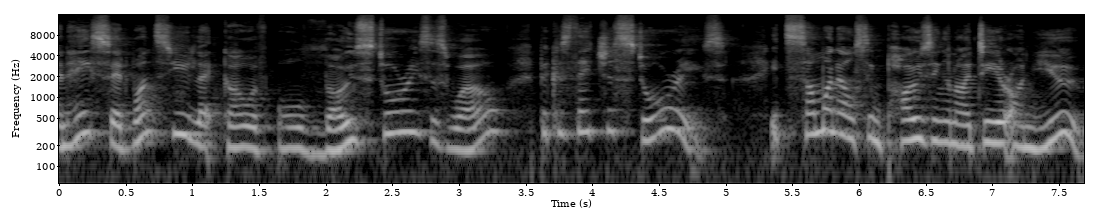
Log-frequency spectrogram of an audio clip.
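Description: Speaking at a moderate pace, a woman uses a high pitch with very wide pitch swings. Her accent is Australian. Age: 50s. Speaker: filmmaker. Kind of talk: casual chat.

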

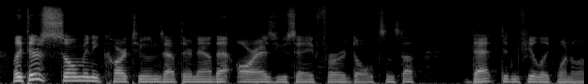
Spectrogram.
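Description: A plain, everyday voice in a very clean recording with a silent background. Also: man. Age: 30s. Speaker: film podcast host. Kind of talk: casual chat.

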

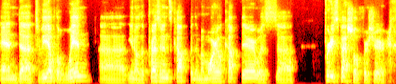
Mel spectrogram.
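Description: Against a quiet background, a man talks at a fairly quick pace in a plain, everyday voice of medium pitch. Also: ordinary pitch variation. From New Brunswick, Canada. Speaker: guest, teacher and former hockey player. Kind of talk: interview.

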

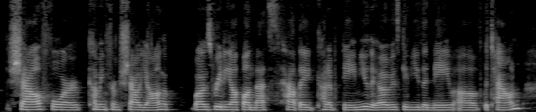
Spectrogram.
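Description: A woman with an American accent and a fairly low pitch talks at a moderate pace in a monotone, flat intonation, on a very clean recording with a silent background. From New Jersey. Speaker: podcast co-host and Chinese adoptee. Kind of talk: casual interview chat.

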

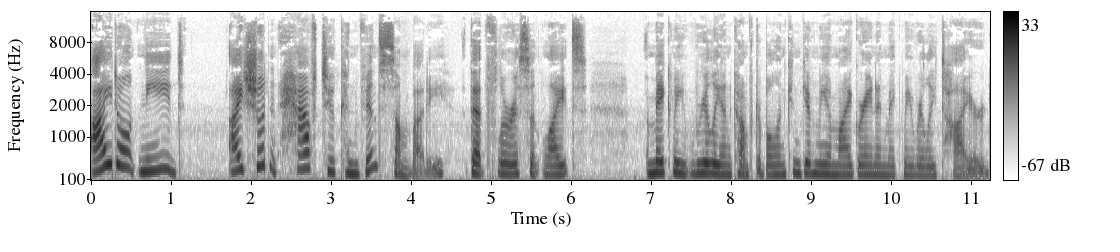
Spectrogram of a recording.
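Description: Recorded very cleanly against a silent background, a woman with an American accent and a plain, everyday voice talks at a fairly slow pace, her pitch fairly high and her intonation lively. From US Midwest, Chicago. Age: 50s. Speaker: podcast host. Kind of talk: interview.

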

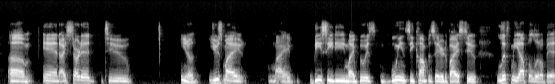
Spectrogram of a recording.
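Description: Against a quiet background, a man with a normal speaking voice talks at a fairly slow pace. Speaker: travel videographer and scuba diver. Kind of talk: casual interview chat.

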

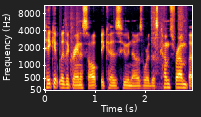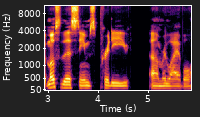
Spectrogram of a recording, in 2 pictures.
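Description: A normal speaking voice at a moderate pace with fairly even intonation comes through a very clean recording with a silent background and a dry, close sound free of echo. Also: man. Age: 30s. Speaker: podcast host. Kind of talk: reading aloud; casual chat.

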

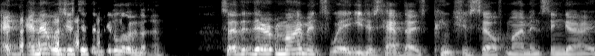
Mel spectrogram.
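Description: Bright and sharp in tone, a man with an Australian accent speaks with very wide pitch swings. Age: 50s. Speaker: motorsport commentator. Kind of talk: casual chat.

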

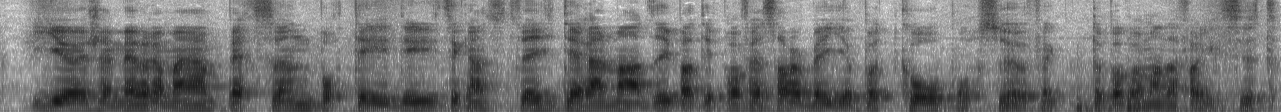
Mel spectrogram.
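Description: Over noticeable background noise, the speech comes at a very fast pace with hardly any pauses. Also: man. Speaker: amateur filmmaker. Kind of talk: casual chat.

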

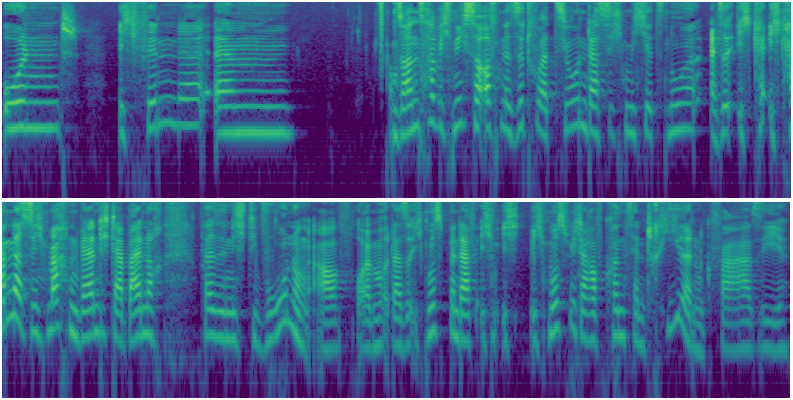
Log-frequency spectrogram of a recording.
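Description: Recorded very cleanly against a silent background, a woman speaks fairly quickly in a high pitch, her tone energetic and her intonation lively. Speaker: physician and journalist. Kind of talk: casual chat. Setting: home living room.

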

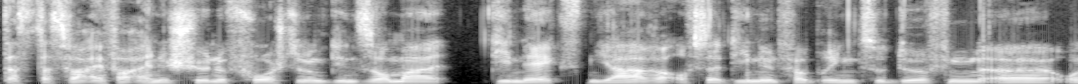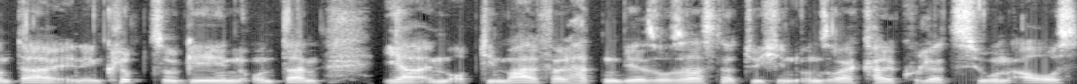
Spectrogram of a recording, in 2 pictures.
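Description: Dry and close with no echo on a very clean recording with a silent background, a man talks at a fairly quick pace, fairly low in pitch with fairly even intonation. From Germany, Cologne (Rhineland). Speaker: finance entrepreneur, startup managing director. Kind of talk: interview. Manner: halting, many fillers and repetitions.

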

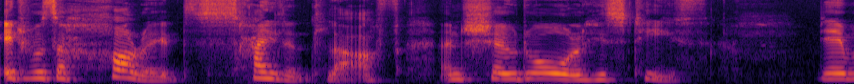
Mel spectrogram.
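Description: Just a natural reading voice

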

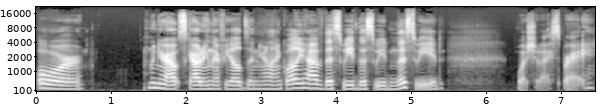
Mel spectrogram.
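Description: The speaker has an American accent and monotone, flat intonation with long, frequent pauses. The recording is very clean, with a silent background. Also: woman, fairly low pitch for a woman. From Missouri, US. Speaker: childcare provider. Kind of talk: casual interview chat.

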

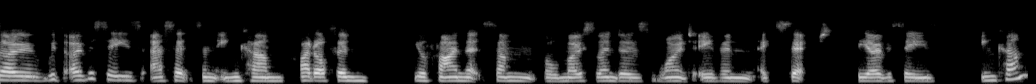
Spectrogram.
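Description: A woman with an Australian accent, fairly low in pitch, with ordinary pitch variation and a very slow pace. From country Victoria, Australia (Wodonga). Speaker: mortgage broker. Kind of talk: interview.

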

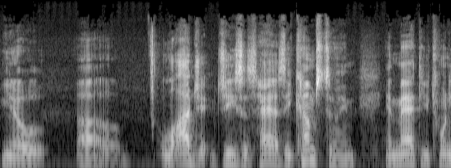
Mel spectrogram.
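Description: Text is read aloud plainly, the pitch rising and falling in an ordinary way.

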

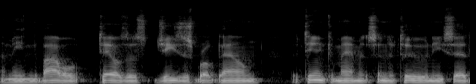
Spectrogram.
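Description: Over a silent background on a very clean recording, a man speaks with a very deep, low pitch, a dark, mellow tone and monotone, flat intonation. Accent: South Carolina. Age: 50s. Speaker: pastor. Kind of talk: interview.

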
